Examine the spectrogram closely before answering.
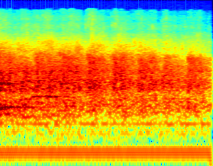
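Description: A crowd gives a loud round of applause to the Lord during a sermon, clapping steadily and loudly, a dense, sustained wash of applause from many hands for a few seconds with no voices standing out.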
